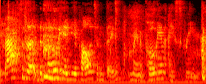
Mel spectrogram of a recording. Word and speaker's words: Neapolitan: Napoleon. Neapolitan.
